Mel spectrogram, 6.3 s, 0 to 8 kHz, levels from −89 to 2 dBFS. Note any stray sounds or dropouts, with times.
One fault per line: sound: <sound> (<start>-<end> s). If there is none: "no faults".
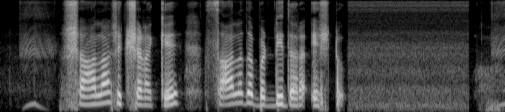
no faults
